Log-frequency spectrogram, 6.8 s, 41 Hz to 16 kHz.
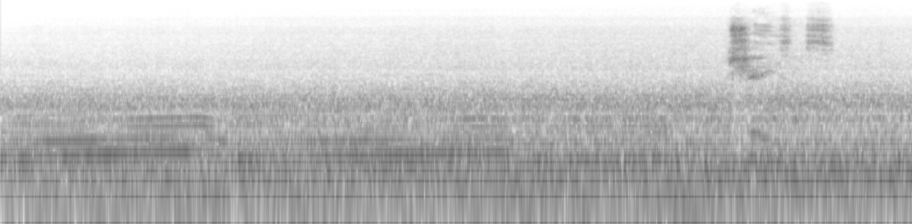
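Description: A BMW M235i engine in Sport Plus mode climbs loudly in pitch, steps down at a gear change, climbs again, then eases off, all over heavy road and wind roar inside the car.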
